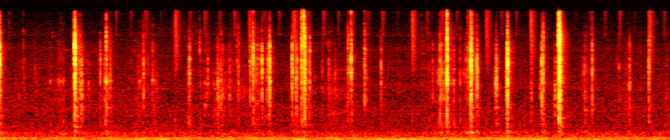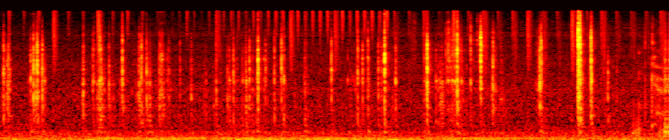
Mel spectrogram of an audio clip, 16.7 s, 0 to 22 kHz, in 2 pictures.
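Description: Small steel parts of a .22 LR conversion kit clicking and scraping in an AKM's stamped receiver as the recoil spring assembly is worked into place: irregular light clicks, often several a second, over a low steady hum.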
